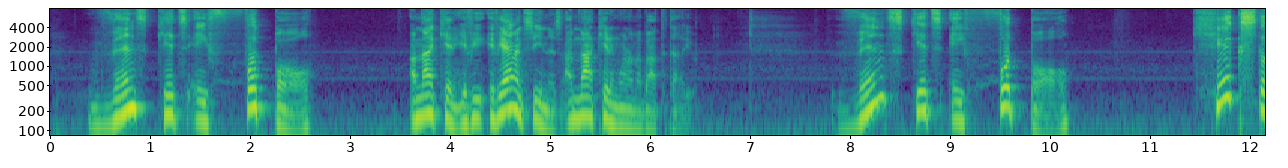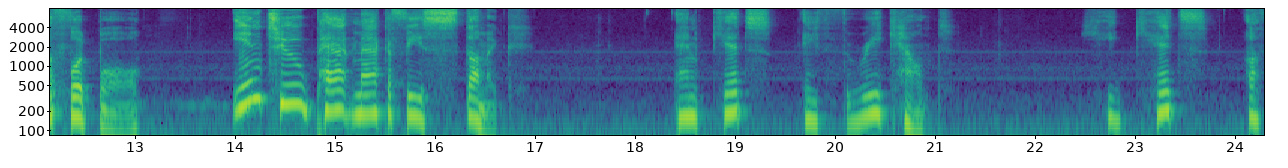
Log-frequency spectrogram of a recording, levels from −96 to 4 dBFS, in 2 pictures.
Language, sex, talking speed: English, male, 100 wpm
